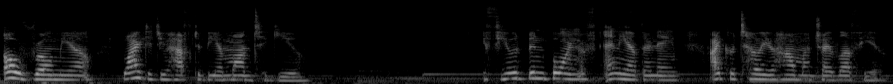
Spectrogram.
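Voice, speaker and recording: A woman's voice: on the high side, moderate pace, fairly bright tone, soft background music. A young female reader voicing an earnest, lovestruck young noble girl in a storybook, expressively. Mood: yearning.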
